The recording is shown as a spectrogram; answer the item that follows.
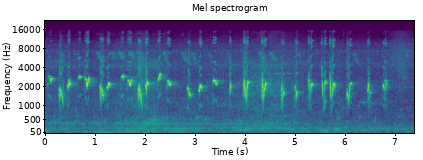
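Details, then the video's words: Sooty-headed bulbul (trucukan) ngeriwik chatter: loud, clear chirps alternating rising and falling notes, delivered in a quick, steady series of about twenty-five calls with soft low background noise. "SUARA BURUNG TRUCUKAN❗❗❗TRUCUKAN NGOCEH❗❗❗TRUCUKAN NGERIWIK❗❗❗"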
